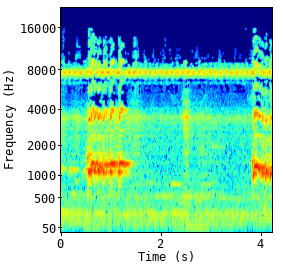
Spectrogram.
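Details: Local zebra dove with a shrill voice, used as a lure to coax other zebra doves into answering and singing: two bursts of rapid, stuttering cooing notes, each under a second long, separated by about two and a half seconds of quiet.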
